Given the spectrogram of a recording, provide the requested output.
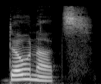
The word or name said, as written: donuts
